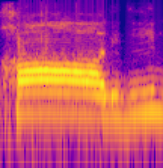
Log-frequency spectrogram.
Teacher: فالألف متغير تابع، يقول خالدين فخمت الألف تبعا للخاء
